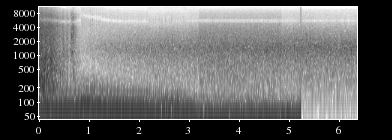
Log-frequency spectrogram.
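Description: A van engine rumbles as it drives.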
